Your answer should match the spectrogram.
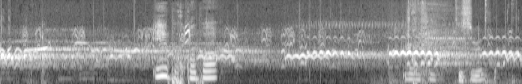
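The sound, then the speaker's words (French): Geese honk loudly and continuously in a raucous flock, with overlapping wavering calls throughout, while a person briefly speaks over the noise in the middle; from a sound piece titled "Les oiseaux" by Na Production. “Les oiseaux, un son et une action euh, signée Na Production, Na.”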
